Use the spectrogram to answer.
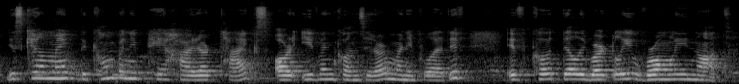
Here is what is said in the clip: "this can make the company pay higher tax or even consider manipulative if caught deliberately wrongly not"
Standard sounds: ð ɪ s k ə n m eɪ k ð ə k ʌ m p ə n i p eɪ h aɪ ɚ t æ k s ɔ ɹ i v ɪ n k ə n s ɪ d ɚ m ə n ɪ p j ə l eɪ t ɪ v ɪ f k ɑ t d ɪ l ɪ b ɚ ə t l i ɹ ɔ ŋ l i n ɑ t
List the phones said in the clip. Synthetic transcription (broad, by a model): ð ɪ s k ə n m eɪ k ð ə k ʌ m p ə n i p eɪ h aɪ ɚ t æ k s ɔ ɹ i v ɪ n k ə n s ɪ d ɚ m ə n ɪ p j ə l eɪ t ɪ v ɪ f k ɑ d ɪ l ɪ b ɚ ə t l i ɹ ɔ ŋ l i n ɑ t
